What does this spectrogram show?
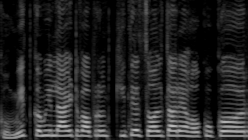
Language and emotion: Goan Konkani, surprised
